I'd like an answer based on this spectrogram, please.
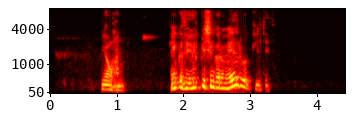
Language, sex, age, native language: Icelandic, male, 40-49, Icelandic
